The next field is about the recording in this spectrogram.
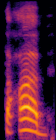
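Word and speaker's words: تعب: কঠিনের আরবি হচ্ছে তাআব। এখানে লেখা আছে তাব, তাব বলবেন না। একটা আইনের একটা উচ্চারণ আছে তাআব।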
